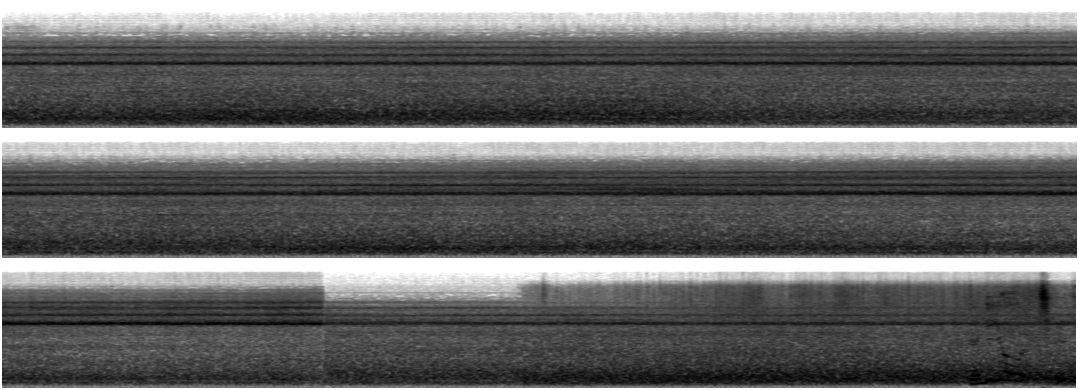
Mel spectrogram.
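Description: Jet engines roar loudly as fighter planes take off.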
